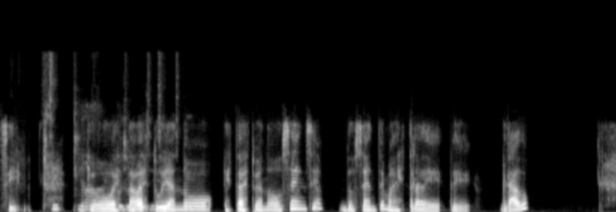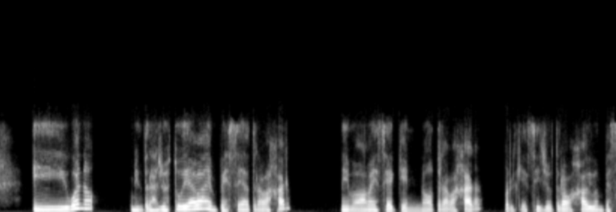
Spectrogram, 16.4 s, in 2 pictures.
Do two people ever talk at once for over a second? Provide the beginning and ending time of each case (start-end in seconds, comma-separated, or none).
1.0-2.6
